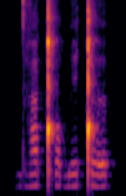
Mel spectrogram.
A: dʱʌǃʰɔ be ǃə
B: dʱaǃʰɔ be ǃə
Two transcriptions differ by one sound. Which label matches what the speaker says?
B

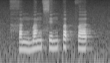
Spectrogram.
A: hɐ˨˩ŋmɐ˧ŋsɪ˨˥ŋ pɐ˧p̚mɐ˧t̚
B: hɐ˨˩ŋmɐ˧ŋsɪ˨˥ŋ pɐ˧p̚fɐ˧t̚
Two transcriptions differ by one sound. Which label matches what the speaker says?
B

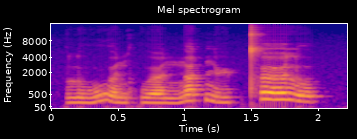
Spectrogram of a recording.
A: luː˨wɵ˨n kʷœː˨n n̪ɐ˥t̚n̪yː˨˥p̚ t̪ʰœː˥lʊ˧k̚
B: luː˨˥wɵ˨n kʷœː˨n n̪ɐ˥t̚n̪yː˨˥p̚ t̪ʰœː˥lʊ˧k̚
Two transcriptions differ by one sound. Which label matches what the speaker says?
B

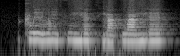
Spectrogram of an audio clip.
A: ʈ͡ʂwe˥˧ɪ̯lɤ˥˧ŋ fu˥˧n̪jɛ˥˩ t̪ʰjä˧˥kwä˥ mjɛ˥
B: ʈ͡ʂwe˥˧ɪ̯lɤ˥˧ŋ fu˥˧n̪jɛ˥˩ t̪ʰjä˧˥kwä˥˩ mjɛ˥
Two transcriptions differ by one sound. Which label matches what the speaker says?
A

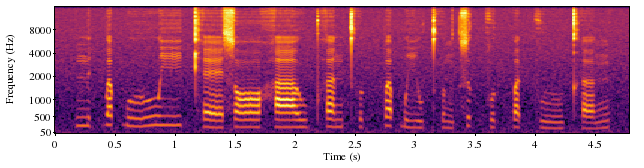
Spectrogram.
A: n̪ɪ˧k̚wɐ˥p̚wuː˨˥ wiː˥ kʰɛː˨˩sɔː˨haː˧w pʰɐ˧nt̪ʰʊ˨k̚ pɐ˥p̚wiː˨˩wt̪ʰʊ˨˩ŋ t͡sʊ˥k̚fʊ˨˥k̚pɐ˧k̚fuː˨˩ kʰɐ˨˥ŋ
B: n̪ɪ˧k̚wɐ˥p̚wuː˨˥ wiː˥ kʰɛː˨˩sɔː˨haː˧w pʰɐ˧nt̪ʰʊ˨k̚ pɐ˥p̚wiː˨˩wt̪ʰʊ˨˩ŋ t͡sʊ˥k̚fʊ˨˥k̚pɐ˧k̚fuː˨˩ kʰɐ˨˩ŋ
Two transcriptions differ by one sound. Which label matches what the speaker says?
A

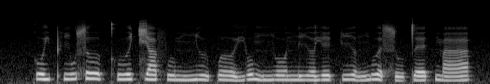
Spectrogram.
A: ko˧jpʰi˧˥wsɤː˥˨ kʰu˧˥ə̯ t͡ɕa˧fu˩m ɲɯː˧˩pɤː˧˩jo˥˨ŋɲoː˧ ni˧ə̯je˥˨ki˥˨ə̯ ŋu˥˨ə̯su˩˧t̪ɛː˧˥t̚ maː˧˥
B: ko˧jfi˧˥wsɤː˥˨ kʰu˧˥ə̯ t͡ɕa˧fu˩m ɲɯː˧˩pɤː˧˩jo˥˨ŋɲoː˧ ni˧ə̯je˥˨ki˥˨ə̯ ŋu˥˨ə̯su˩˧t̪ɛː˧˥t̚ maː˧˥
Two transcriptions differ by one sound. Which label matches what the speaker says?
A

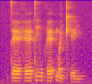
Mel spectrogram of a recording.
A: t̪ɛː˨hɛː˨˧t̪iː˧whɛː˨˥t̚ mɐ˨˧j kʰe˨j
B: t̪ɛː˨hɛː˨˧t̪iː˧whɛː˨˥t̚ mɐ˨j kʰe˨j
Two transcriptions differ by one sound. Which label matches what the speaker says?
A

